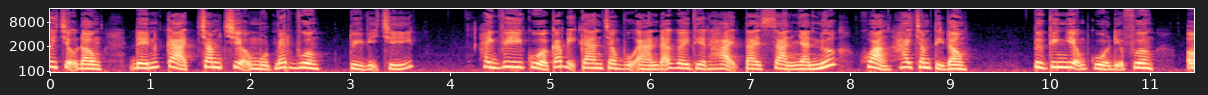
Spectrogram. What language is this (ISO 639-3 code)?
vie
